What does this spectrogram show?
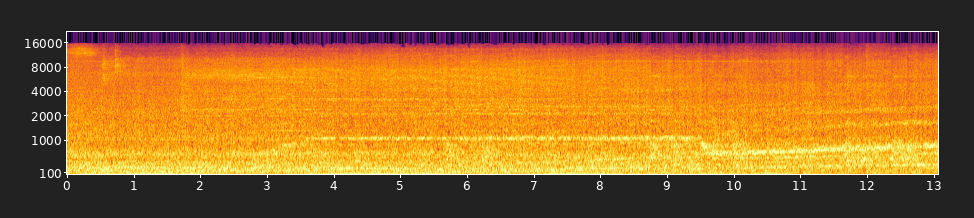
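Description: BART train running along a station platform: steady wheel-and-track noise with a high whine that holds steady, then a second whine rising in pitch in the last few seconds.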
